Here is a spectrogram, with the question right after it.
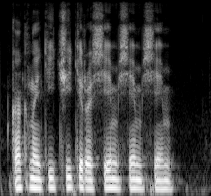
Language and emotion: Russian, neutral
